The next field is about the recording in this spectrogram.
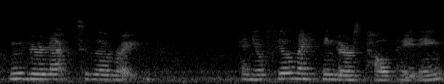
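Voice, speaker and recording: A young woman playing a nurse in a clinical demonstration, politely talking a patient through assessment steps. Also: fairly high pitch. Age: young adult. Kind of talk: scripted clinical role-play, explaining steps to patient. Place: small clinic exam room, indoors. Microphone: far camera microphone. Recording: echoey room, distant mic, noisy background.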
